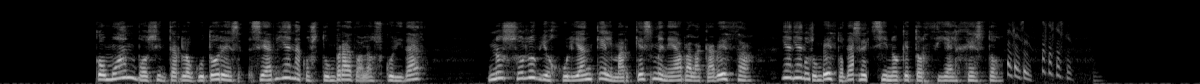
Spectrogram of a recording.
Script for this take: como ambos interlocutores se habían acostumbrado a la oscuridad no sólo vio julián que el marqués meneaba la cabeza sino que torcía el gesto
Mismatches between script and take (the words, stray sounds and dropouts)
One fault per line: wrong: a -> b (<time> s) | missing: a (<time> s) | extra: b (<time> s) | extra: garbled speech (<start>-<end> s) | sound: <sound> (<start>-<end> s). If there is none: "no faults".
extra: garbled speech (7.8-8.7 s)
sound: chirp (10.1-10.8 s)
